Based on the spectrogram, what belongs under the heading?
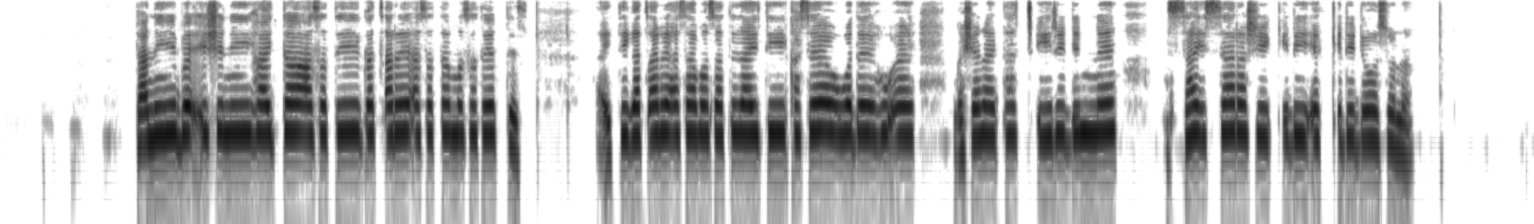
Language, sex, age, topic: Gamo, female, 25-35, government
